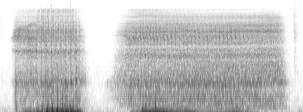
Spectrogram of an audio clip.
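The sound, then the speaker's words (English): A person deliberately snores through one short, rattling inhale without moving the jaw, then after a brief pause takes a longer, smoother breath with the jaw pushed forward to open the airway, with much less vibration. Both breaths are fairly loud, with no talking. “So the first breath in is going to be without moving my jaw. The second breath is going to be with my jaw forward.”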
